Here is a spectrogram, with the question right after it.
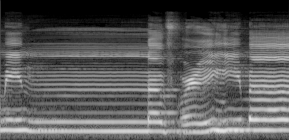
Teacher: نون ساکن کے بعد حروف یرملون میں سے نون آ گیا تو یہاں پر ادغام مع الغنہ ہوگا، غنہ کر کے پڑھیں گے۔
